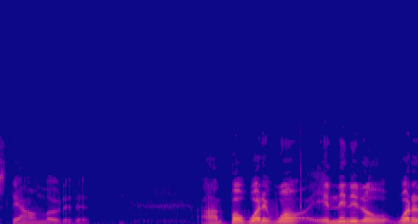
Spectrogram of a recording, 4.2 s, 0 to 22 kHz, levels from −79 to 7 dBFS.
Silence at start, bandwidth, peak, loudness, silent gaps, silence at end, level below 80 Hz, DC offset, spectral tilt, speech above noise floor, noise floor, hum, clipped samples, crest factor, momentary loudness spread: 0 s; 9.4 kHz; -14 dBFS; -32 LUFS; none; 0 s; -74 dBFS; under 0.1%; -6 dB/octave; 36 dB; -69 dBFS; none; under 0.1%; 20 dB; 17 LU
